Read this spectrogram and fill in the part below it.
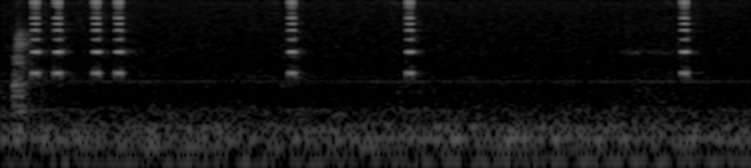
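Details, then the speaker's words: Castle Creations ESC on a Traxxas controller, powered on with full throttle held: burst of four short beeps then single beeps about a second apart, entering programming mode; two beeps indicate brake/reverse type option, option one. "this is indicating to you that it has entered programming mode so you hear the two beeps the first beep is indicating which programming option is in so this is the break reverse type the second beep is indicating that it is choosing option one"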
